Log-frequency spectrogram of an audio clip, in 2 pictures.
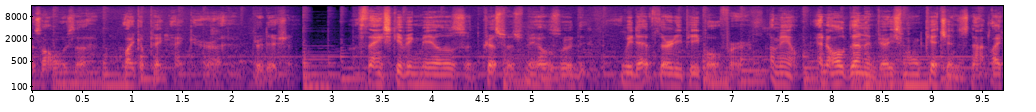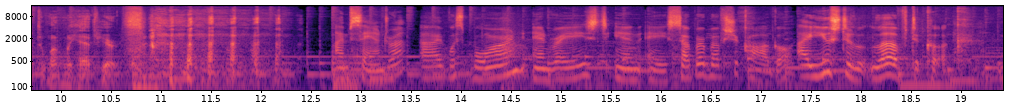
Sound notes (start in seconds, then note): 10.6 laughs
